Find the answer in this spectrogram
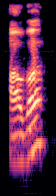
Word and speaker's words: Avaguntana: So the tongue should touch the upper portion of the mouth.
